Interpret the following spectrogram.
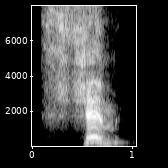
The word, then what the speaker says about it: Shem: In Greek, Shem is sim. Because as pointed out, there is no inner phonetics of Greek an syllable like you got sheen in Hebrew.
